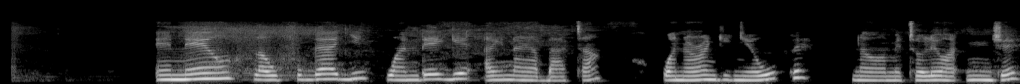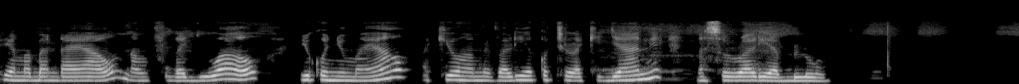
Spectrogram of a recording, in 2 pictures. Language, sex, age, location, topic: Swahili, female, 18-24, Dar es Salaam, agriculture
